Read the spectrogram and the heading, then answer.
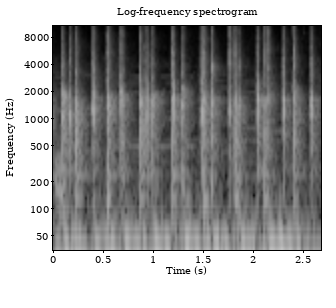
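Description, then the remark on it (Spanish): An audience applauds with dense, steady clapping, many sharp hand claps blending into a continuous bright rattle at fairly strong volume, with no voices standing out, applauding a list of people just named and congratulated. “Los felicitamos a todos ellos, los aplaudimos a todos ellos.”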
